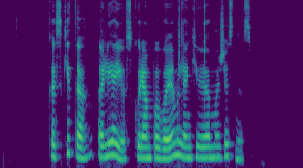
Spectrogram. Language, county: Lithuanian, Klaipėda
